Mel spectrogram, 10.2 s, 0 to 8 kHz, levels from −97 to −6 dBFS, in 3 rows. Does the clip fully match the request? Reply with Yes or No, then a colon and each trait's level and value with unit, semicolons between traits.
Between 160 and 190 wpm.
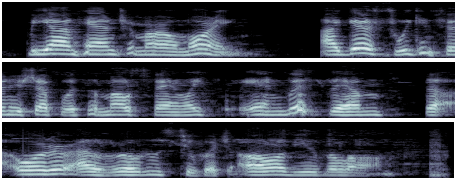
Yes: average, 175 wpm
